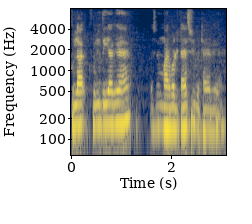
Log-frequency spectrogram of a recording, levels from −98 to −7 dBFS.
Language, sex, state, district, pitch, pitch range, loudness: Hindi, male, Bihar, Supaul, 160 Hz, 145-165 Hz, -19 LUFS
